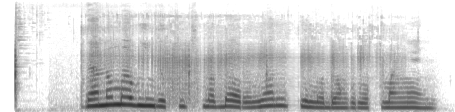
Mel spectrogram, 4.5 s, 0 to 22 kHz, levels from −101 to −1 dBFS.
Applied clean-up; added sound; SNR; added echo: neural mask model RNNoise.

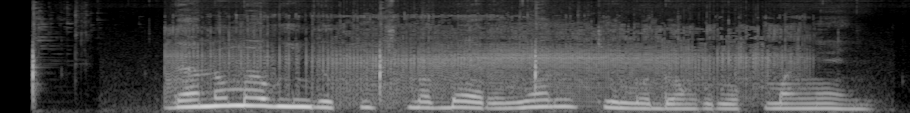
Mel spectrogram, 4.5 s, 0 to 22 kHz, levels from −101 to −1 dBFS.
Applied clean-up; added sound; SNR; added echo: none; Shatter + Fart; 12 dB; none.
